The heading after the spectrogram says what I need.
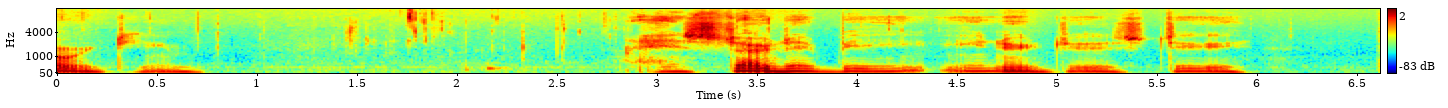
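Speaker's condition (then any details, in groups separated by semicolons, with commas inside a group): ALS; affects chest and throat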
